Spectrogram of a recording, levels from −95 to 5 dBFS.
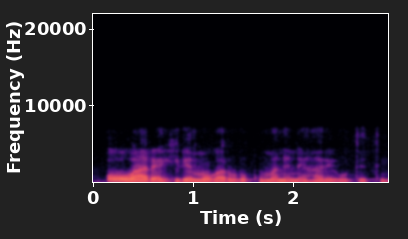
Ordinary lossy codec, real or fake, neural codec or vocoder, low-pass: none; fake; codec, 16 kHz, 8 kbps, FreqCodec, smaller model; 7.2 kHz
